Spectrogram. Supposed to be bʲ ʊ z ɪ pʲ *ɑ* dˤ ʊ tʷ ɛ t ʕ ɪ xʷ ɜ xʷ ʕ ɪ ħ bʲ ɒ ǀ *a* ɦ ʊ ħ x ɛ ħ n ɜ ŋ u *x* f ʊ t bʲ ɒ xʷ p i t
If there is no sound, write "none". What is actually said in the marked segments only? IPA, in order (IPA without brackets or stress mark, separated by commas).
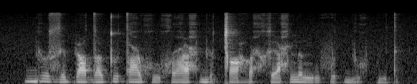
ɑ, ɑ, none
